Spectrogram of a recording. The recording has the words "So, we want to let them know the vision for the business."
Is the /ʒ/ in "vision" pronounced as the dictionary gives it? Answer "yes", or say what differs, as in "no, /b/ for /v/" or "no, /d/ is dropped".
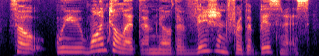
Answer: yes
